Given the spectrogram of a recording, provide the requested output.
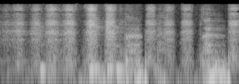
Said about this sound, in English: That's me sniffing my fingers there. I can still smell.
